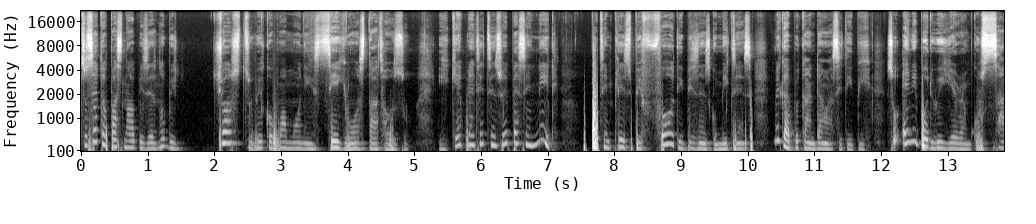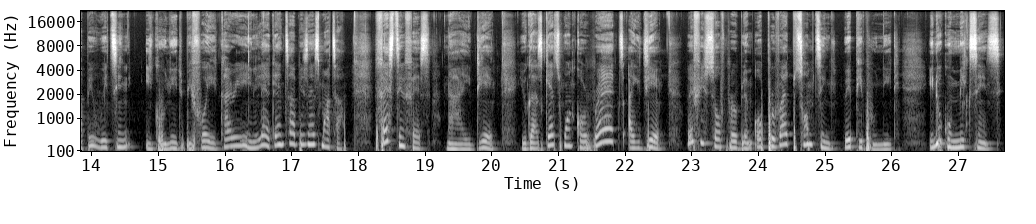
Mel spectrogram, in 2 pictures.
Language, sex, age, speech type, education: Nigerian Pidgin, female, 15-29, spontaneous, tertiary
